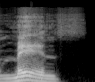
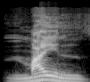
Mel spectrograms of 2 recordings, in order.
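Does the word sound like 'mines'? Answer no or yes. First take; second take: no; yes. First: The word does not sound like 'mines'. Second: The word sounds like the English word 'mines'. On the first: The speaker calls it wrong. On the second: The speaker calls it right.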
